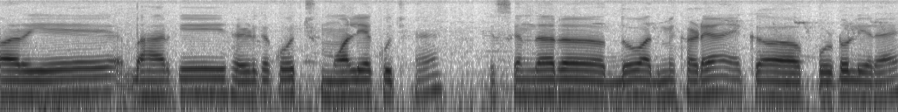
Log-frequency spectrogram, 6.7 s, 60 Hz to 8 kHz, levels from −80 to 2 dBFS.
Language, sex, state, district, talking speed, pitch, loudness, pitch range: Hindi, male, Gujarat, Gandhinagar, 160 wpm, 120 Hz, -15 LUFS, 120-130 Hz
